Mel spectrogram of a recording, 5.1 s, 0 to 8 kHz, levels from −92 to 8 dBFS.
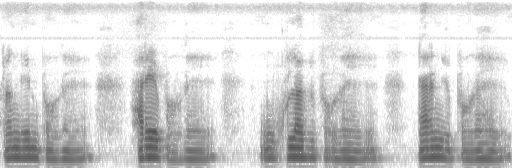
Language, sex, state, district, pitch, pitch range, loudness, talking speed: Hindi, male, Bihar, Bhagalpur, 115 Hz, 105-120 Hz, -34 LUFS, 115 wpm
